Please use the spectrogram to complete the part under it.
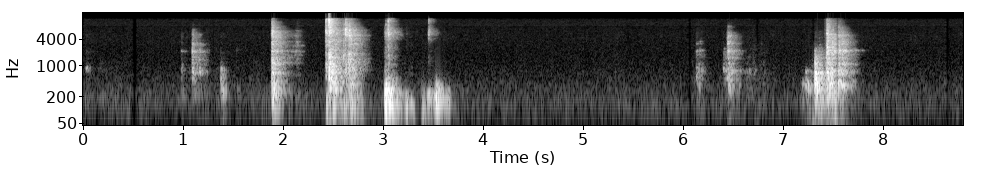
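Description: A parrot makes short squawks and clicks.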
